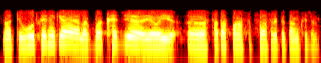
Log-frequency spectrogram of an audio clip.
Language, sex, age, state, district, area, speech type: Kashmiri, male, 30-45, Jammu and Kashmir, Kulgam, rural, conversation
